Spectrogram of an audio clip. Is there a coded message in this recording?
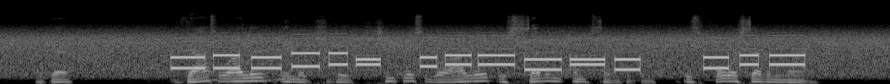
Yes: DTMF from 1.7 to 8.0 s, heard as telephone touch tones, dialled by hand, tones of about 270 ms, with radio hiss, a squelch burst at the end and speech in English. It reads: 565CD* 8##1*1 5##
